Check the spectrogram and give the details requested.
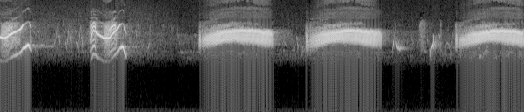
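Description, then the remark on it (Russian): A European greenfinch sings, opening with a couple of quick twittering trills, then three long, drawn-out buzzy wheezes separated by short pauses, loud with no voices. “А это зеленушка, обыкновенная”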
